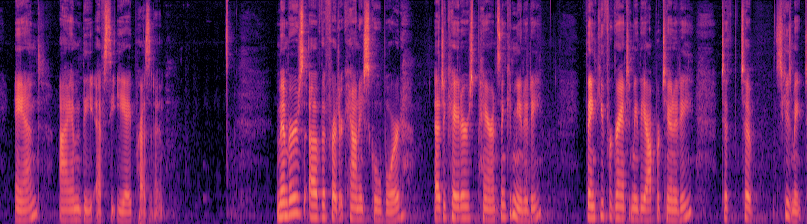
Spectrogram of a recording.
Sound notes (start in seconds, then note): none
